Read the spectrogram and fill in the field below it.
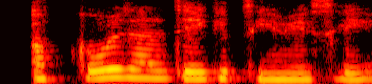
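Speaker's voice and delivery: plain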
